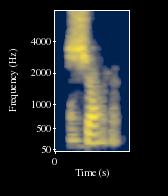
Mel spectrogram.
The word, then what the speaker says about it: Kshara: Kshara. Kshara, yeah. You can, it's, the K is silent. Kshara.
